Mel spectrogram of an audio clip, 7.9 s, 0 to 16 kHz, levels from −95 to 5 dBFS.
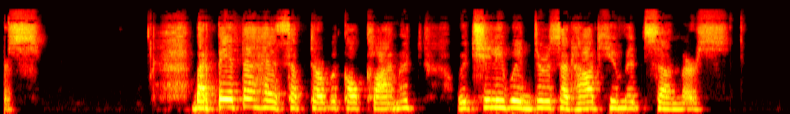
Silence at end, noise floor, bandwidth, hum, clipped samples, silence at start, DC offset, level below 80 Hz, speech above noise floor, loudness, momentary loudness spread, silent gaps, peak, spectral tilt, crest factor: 0.65 s; -85 dBFS; 11.5 kHz; none; under 0.1%; 0.05 s; under 0.1%; -60 dBFS; 68 dB; -18 LUFS; 15 LU; none; -2 dBFS; -3 dB/octave; 18 dB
